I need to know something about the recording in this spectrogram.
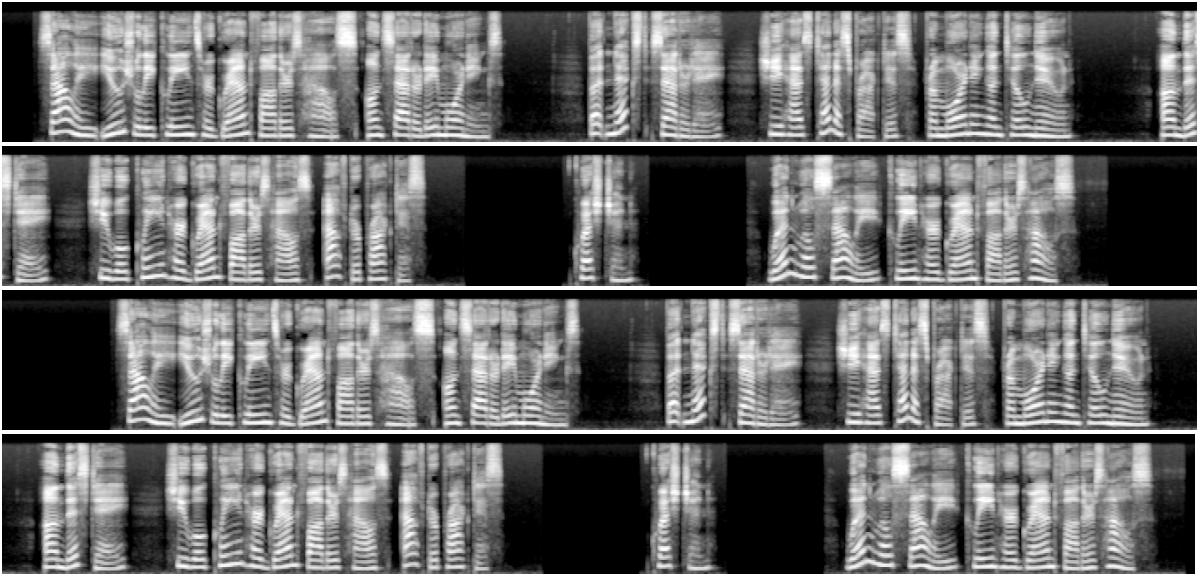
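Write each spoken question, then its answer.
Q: When will Sally clean her grandfather's house?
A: Next Saturday afternoon, after tennis practice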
